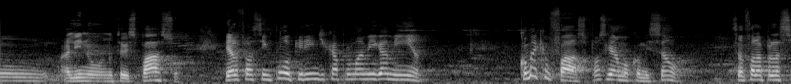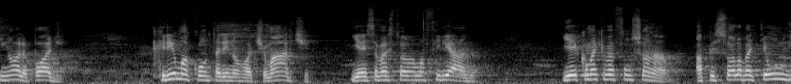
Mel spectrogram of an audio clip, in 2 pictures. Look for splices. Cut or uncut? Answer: uncut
